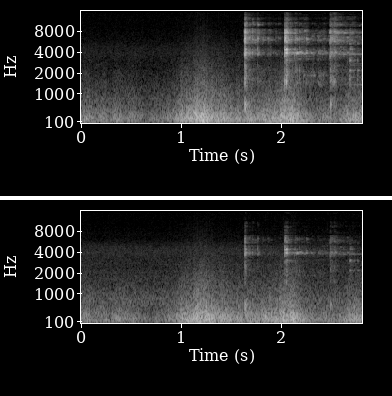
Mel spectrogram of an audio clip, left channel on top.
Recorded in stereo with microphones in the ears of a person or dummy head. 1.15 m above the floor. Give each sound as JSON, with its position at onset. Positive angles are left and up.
{"t": 1.6, "sound": "breaking glass", "side_deg": 55}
